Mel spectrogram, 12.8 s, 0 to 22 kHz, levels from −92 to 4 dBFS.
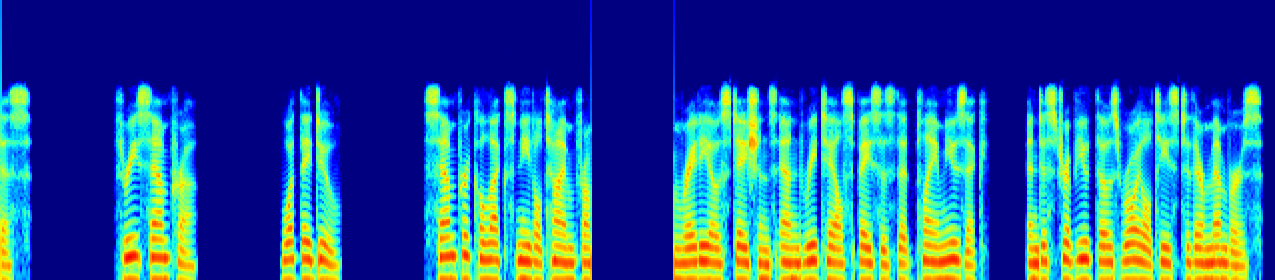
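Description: At 5.9 s the audio stops dead and falls silent until 6.72 s. This is a rebuffering stall. The player used up the audio it had downloaded and had to wait for more data. The gap adds about 0.82 s of dead air. When playback returns, it picks up at the exact point where it broke off. Nothing is skipped or repeated. The timeline simply stretches by the length of the pause.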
